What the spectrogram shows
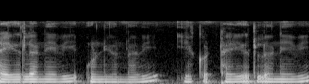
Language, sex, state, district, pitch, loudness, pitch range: Telugu, male, Karnataka, Bellary, 120 Hz, -17 LUFS, 115-125 Hz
